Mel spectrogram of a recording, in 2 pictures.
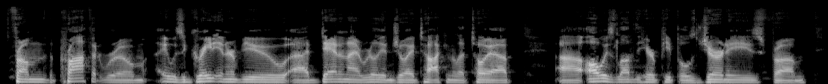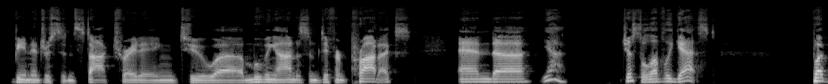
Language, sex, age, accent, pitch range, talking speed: English, male, 30-49, American, 105-135 Hz, 170 wpm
